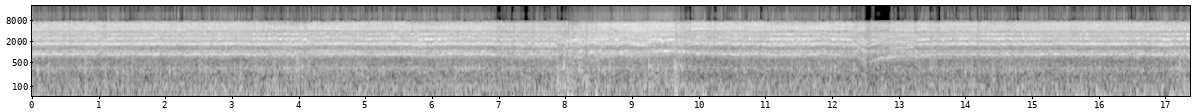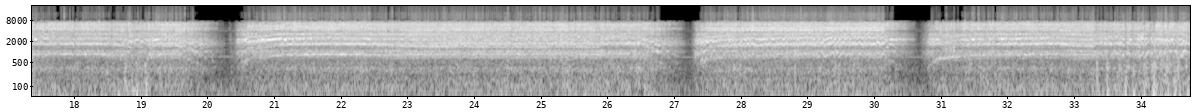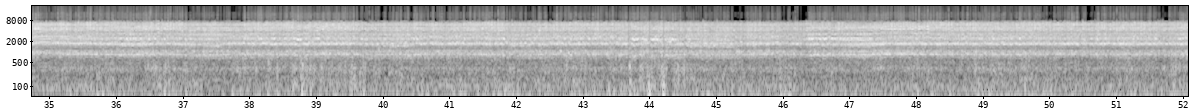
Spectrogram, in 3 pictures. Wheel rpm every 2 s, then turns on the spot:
240, 230, 230, 220, 250, 230, 190, 230, 230, 170, 170, 220, 220, 130, 200, 140, 220, 240, 220, 230, 230, 230, 220, 220, 230, 230.
none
